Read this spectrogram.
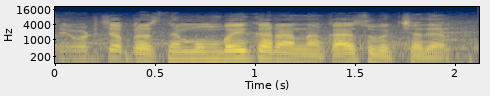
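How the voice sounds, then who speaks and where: A man's voice: on the high side, animated, rapid-fire, a faint crowd. A man reporting from an outdoor festival gathering for a TV news channel, asking questions with many hesitations and fillers. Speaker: TV field reporter.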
